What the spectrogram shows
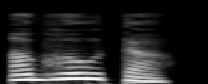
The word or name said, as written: ಅಭೌತ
